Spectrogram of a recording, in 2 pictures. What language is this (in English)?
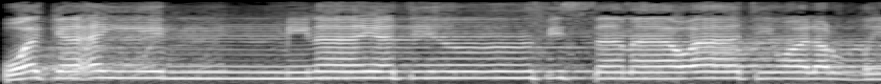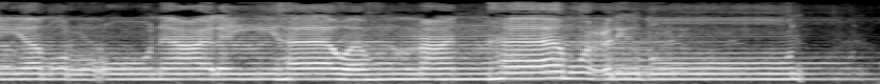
Arabic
